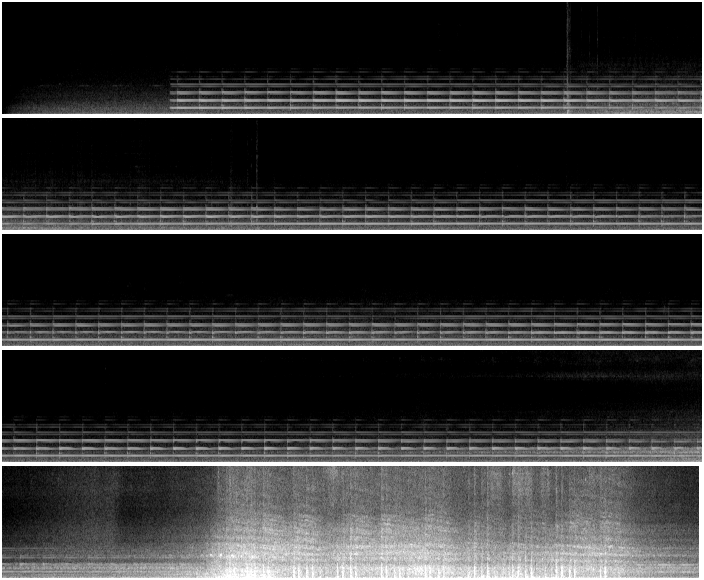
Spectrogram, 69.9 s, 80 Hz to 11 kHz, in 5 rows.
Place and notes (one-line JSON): {"title": "龍津路, Houlong Township - Railroad Crossing", "date": "2017-09-19 15:59:00", "description": "Railroad Crossing, The train runs through, Next to the tracks, Traffic sound, Binaural recordings, Zoom H2n MS+XY +Spatial audio", "latitude": "24.61", "longitude": "120.76", "altitude": "7", "timezone": "Asia/Taipei"}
